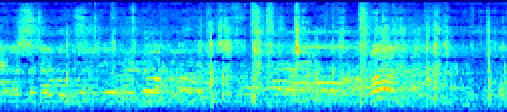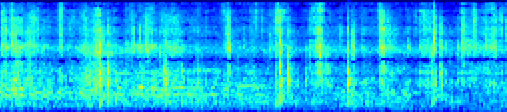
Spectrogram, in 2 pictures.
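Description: A frontón ball in a rally, struck by gloved hands and smacking off the wall and concrete floor in a string of sharp, irregular impacts. Voices chatter underneath.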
